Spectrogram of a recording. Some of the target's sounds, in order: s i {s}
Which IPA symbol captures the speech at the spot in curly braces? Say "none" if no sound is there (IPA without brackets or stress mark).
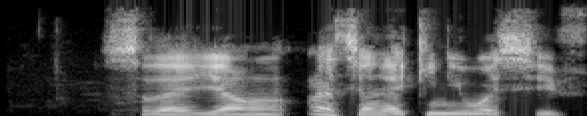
f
